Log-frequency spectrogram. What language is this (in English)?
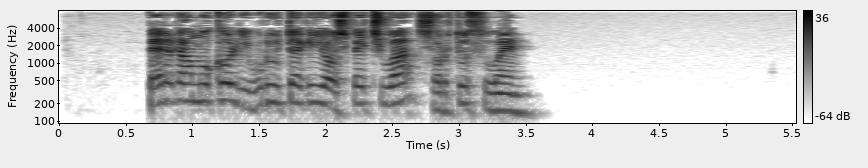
Basque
